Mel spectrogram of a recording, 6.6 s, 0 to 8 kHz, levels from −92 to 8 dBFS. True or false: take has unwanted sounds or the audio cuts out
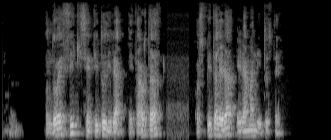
false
